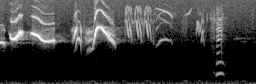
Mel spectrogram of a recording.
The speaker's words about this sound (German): Ja, selbst aufgenommen. Drüben am Fliederstrauch. Frau Amsel brütet bereits. Und Ihr Mann singt für Sie die hübschesten Lieder.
